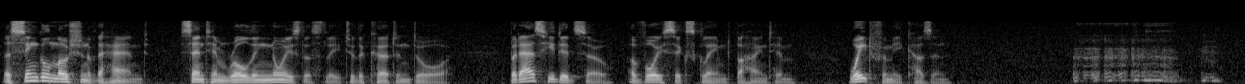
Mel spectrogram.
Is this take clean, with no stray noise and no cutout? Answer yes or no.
no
